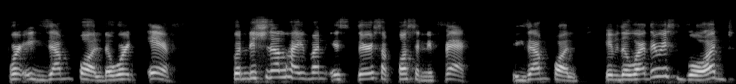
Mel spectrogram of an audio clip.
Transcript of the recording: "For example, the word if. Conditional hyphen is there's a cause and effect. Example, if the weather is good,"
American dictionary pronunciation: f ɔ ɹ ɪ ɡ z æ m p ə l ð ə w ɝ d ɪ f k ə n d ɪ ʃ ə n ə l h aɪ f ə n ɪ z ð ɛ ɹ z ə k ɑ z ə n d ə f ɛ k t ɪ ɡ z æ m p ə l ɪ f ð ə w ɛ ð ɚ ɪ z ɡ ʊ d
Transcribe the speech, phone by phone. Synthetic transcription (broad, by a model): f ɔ ɹ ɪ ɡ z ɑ m p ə l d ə w ɝ d ɪ f k ə n d ɪ ʃ ə n ə l h aɪ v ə n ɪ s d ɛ ɹ s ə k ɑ s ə n ə f ɛ k t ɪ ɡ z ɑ m p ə l ɪ f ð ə w ɛ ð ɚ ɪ s ɡ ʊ d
